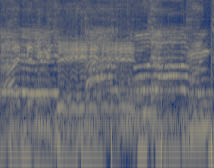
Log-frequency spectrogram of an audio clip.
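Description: A gospel praise team singing into microphones, several voices over a steady held bass line.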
